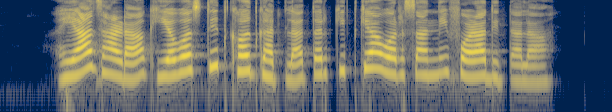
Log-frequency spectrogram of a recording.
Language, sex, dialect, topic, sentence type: Marathi, female, Southern Konkan, agriculture, question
